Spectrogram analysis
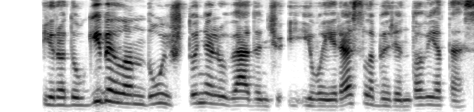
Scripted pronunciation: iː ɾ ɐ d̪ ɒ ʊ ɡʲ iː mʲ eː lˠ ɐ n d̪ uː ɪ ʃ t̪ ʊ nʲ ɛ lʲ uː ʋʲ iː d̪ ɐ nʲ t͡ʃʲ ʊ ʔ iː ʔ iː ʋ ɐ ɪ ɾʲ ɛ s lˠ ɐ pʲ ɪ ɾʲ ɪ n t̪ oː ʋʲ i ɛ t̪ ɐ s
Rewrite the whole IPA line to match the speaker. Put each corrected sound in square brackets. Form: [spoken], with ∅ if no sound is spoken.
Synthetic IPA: iː ɾ ɐ d̪ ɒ ʊ ɡʲ iː [bʲ] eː lˠ ɐ n d̪ uː ɪ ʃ t̪ ʊ nʲ ɛ lʲ uː ʋʲ [æː] d̪ ɐ nʲ t͡ʃʲ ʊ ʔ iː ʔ iː ʋ ɐ ɪ ɾʲ ɛ s lˠ ɐ [bʲ] ɪ ɾʲ ɪ n t̪ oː ʋʲ i ɛ t̪ ɐ s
